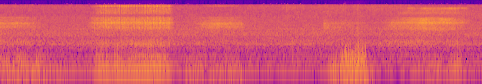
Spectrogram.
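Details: Adult sleeping in, snoring loudly enough to leave a sore throat afterward: loud, rough snoring on in-breaths, about four breaths in ten seconds, over steady background noise.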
